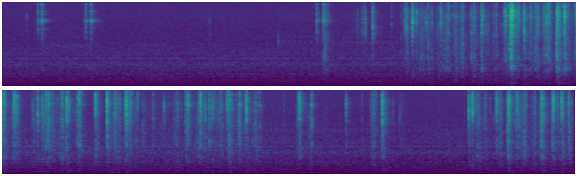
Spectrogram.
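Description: Long painted nails type on a pink low-profile plastic keyboard with white keys resting on a wooden desk. A few isolated clicks give way to bursts of rapid, bright, dry key clatter with almost no low end. After a brief pause with scattered taps, the typing picks up again near the end.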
